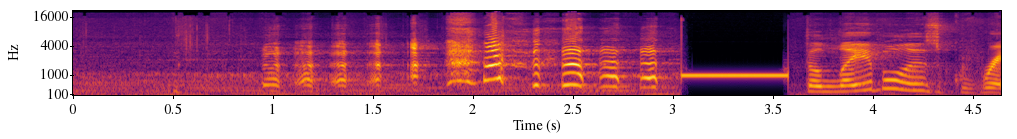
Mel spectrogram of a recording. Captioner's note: laughing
